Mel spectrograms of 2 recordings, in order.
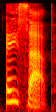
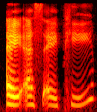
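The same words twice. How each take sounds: First: The letters are blended into one word. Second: Each letter is said separately. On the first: "sometimes you can read it as ASAP. You can blend the words together" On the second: "You can read them as individual letters like ASAP"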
